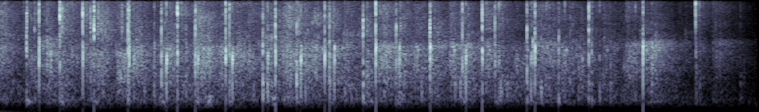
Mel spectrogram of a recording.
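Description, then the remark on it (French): Applause from a meeting approving by acclamation the adoption of a master plan on promoting walking: a steady, dense patter of many hands clapping, loud and sustained for several seconds before tapering off at the end. “Par acclamation.”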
